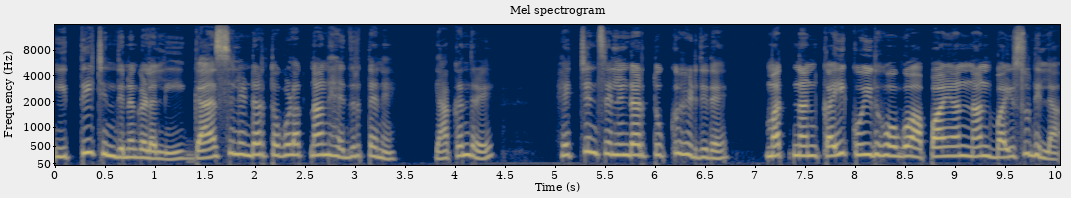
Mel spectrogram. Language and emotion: Kannada, fearful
